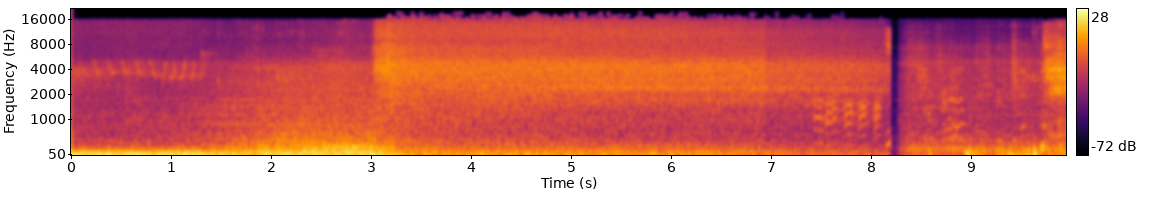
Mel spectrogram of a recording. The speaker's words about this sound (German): Habe dort einen ähm, wunderbaren Vogel, einen Amsel, Gruß aufgenommen und auch am Bahnhof in Zürich.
